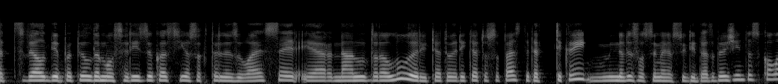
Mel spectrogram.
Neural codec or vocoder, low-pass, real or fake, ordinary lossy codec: codec, 16 kHz, 1 kbps, FunCodec, trained on LibriTTS, 50 frames a second; 7.2 kHz; fake; MP3, 96 kbps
